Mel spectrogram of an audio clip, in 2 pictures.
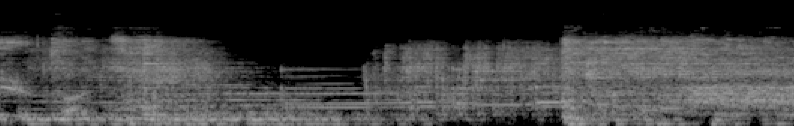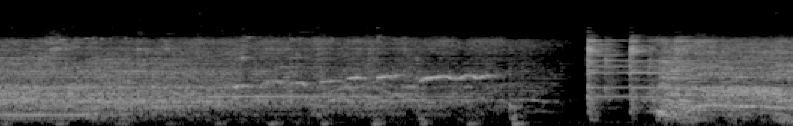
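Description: Cartoon soundtrack of music and sound effects: a sudden crash with shattering debris about four seconds in, then a crowd cheering that breaks in near the end.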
